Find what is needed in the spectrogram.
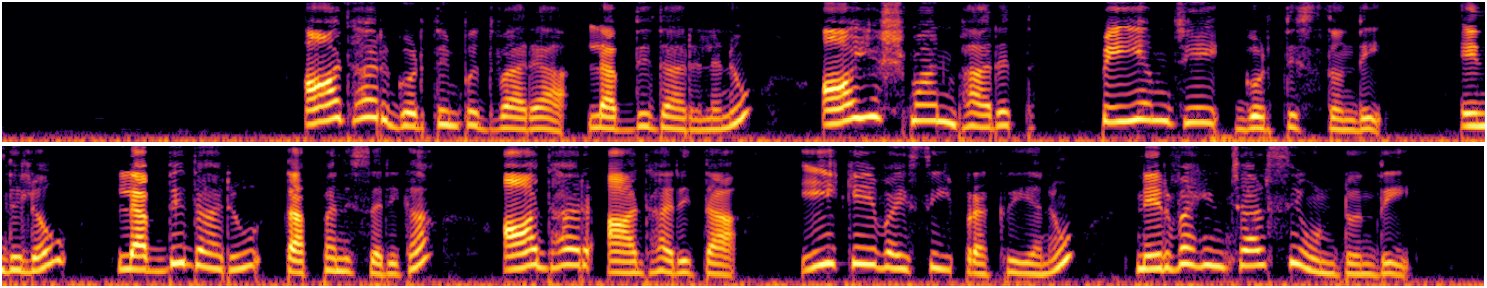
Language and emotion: Telugu, neutral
